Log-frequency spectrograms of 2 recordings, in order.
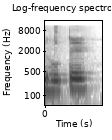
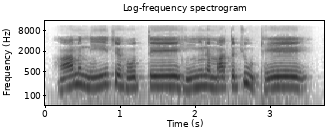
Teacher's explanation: ਔਂਕੜ ਵੀ ਹੈ ਹੋੜਾ ਵੀ ਹੈ ਦਰਮਿਆਨਾ ਬੋਲੇਗਾ ਵੈਸੇ ਹੋੜੇ ਦੀ ਥੋੜੀ ਜਿਹੀ ਜਿਆਦੀ ਆਵਾਜ਼ ਹੁੰਦੀ ਹੈ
